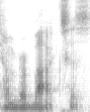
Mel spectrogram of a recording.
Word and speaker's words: Cumberbatch: Plus, you have to factor into the fact that Benedict Cumberbatch's schedule.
